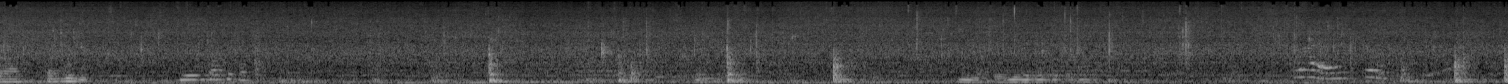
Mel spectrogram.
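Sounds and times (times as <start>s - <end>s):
onions sizzling in hot oil: 0.0s - 15.0s
spoon knocking against pan: 4.3s - 5.2s, 6.1s - 6.5s, 8.3s - 8.6s, 13.9s - 15.0s.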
